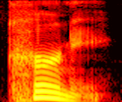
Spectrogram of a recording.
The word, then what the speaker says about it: Kearney: Anyway, you'll see his name spelled K-E-A-R-N-E-Y. And so you'll think it's Kearney because that's how it should be pronounced. But the way that name is usually pronounced when there's a lot of Irish in America is actually Kearney.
